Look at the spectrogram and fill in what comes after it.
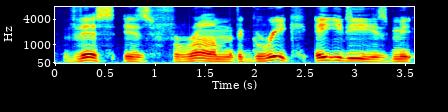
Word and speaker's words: Aedes: It is spelled A E D E S. It looks like the A and the E are both separate syllables, so this is Aedes.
